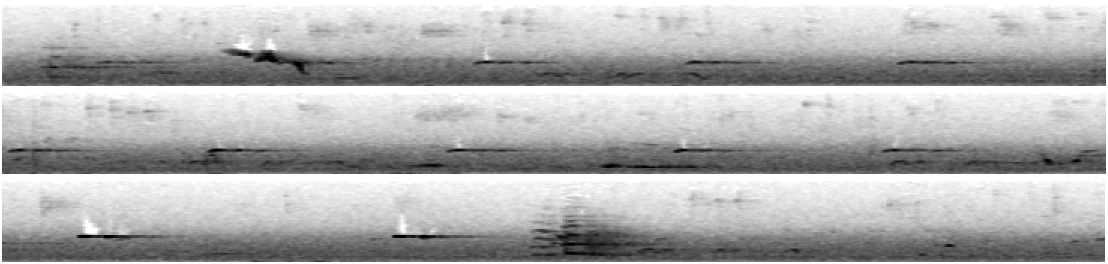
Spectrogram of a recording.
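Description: Wild forest birds calling over a steady hiss of forest background: one bird repeats a short high note about every second and a half, while others add scattered calls, a falling call about two seconds in, two sharp clicks and a brief harsher call near the end.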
